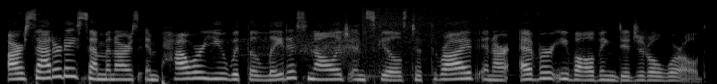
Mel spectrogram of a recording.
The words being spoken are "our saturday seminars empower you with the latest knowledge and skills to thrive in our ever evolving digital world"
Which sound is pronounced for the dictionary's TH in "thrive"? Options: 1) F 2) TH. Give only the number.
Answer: 2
